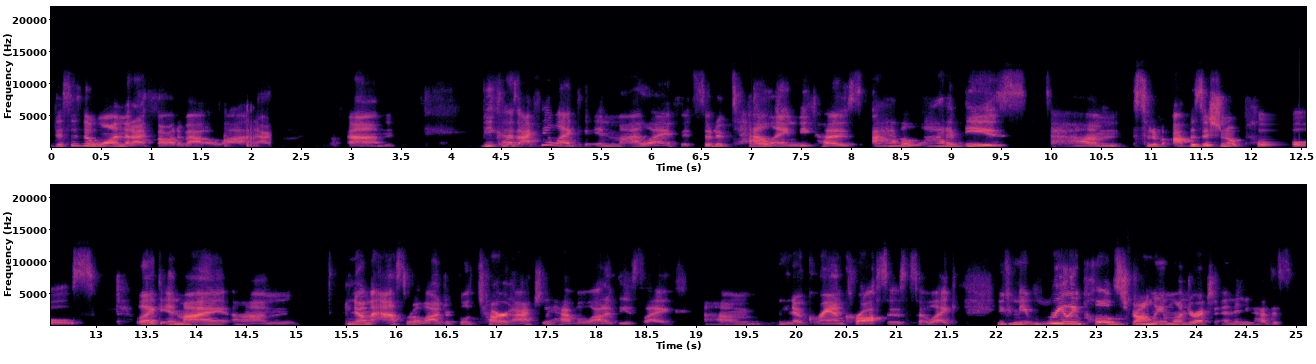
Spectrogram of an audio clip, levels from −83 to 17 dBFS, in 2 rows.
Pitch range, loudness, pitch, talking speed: 175-225 Hz, -24 LUFS, 195 Hz, 170 wpm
